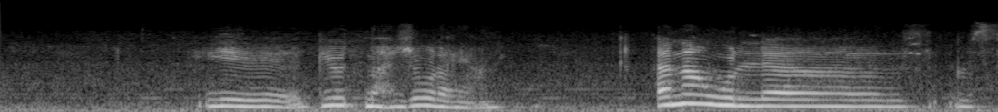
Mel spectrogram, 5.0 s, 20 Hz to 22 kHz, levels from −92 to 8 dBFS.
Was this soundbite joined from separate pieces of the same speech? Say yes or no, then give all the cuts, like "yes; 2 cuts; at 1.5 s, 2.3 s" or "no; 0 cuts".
no; 0 cuts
